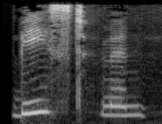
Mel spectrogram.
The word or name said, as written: beastman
